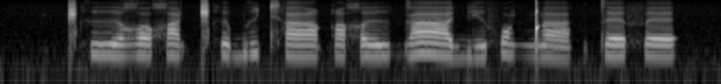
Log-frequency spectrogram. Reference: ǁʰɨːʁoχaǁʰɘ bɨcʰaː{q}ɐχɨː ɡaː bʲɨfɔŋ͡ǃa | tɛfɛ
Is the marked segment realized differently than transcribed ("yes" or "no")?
no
